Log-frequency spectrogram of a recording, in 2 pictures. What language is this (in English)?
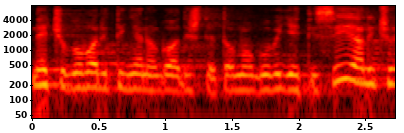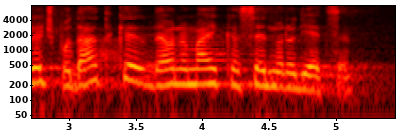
Croatian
